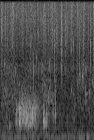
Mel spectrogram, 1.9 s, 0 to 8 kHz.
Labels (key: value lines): label: biophony, growl
recorder: SoundTrap 600 or HydroMoth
